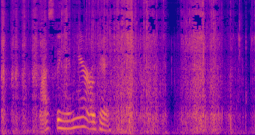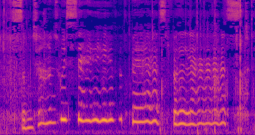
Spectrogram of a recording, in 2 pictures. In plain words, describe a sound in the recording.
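A woman speaks close to a microphone in a lively, sing-song way.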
